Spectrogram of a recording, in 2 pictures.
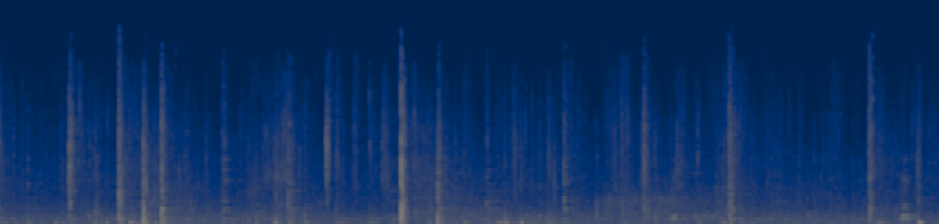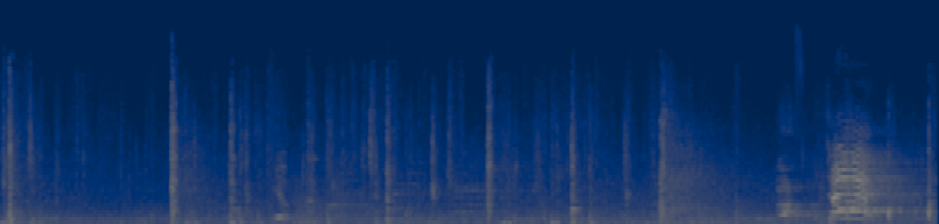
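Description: Badminton rally: sharp, irregular smacks of rackets hitting the shuttlecock, some in quick succession, with players' shoes thudding and scuffing on the court over a steady crowd murmur. A brief rising squeal comes near the end.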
